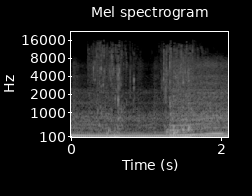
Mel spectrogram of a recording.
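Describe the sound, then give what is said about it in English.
Water ripples and sloshes in an old town-square fountain over a steady low hum, with a deeper surge swelling midway before settling back into a soft, continuous trickle. No voices. “But as he stared, the water began to ripple.”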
